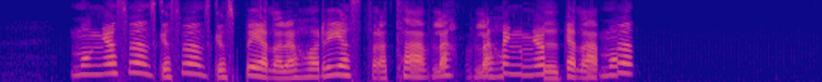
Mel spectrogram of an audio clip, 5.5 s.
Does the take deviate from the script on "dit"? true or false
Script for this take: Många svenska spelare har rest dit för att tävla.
true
